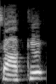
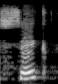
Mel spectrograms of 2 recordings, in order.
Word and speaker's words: sake: so let's read further s-a-k-e here on the right side a popular Japanese drink sake is a popular Japanese drink sa is pronounced like far in father and K rhymes with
